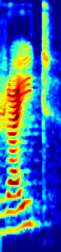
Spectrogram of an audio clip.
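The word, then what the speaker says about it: Wright: years to discover radium so did the right Brothers W is silent to invent an aircraft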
